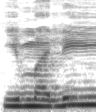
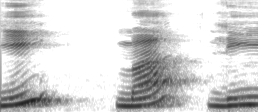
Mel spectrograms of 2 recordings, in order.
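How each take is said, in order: First: இமலி in one piece with a long final லீ; இமலி unbroken, ending on a drawn "lee"; joined-up word. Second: இ, ம, லீ each alone with pauses; syllable by syllable. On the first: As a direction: blend இமலி smoothly, stretching the last vowel. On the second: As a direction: break it into இ, ம, then a long லீ. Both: Shown as a demonstration. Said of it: "உச்சரிக்கும்ப பாருங்க".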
